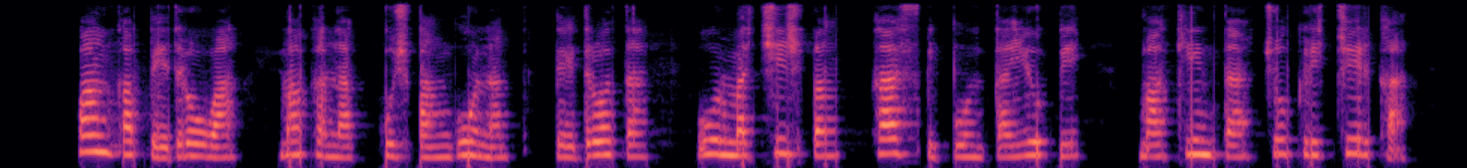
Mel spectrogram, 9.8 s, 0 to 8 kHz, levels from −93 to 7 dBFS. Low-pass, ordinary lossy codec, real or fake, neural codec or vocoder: 7.2 kHz; Opus, 64 kbps; fake; codec, 44.1 kHz, 7.8 kbps, Pupu-Codec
